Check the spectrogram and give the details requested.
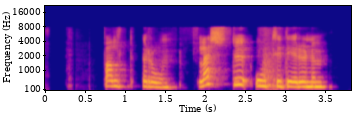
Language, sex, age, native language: Icelandic, female, 30-39, Icelandic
